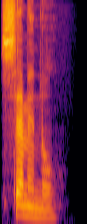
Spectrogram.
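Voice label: "seminal", English; oxford api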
